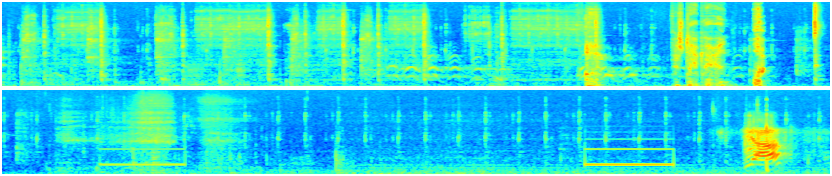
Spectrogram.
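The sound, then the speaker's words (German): Mechanical clicks and ratcheting of a telephone being dialed to place a call, with a few bursts of clicking, then two short steady tones and a sharp squeak near the end. “Ich werde sie gleich anrufen.”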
